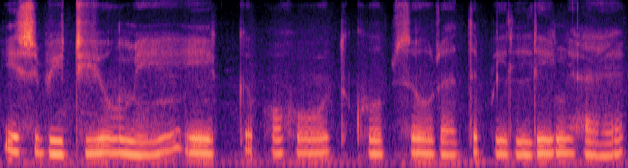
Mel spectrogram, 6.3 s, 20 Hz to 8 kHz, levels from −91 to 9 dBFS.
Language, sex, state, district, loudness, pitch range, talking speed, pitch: Hindi, female, Bihar, Patna, -18 LUFS, 190-210 Hz, 75 wpm, 205 Hz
